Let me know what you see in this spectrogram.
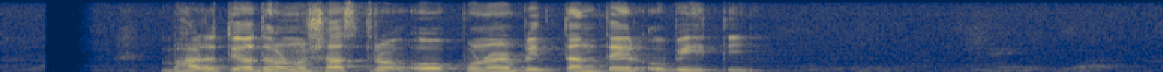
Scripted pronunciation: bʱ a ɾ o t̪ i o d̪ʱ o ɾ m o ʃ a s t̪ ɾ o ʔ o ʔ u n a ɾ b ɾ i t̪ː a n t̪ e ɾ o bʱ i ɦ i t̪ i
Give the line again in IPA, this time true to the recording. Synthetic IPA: bʱ a ɾ o t̪ i o d̪ʱ ɔ ɾ m o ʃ a s t̪ ɾ o ʔ o p u n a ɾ b ɾ i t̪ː a n t̪ e ɾ o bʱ i ɦ i t̪ i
